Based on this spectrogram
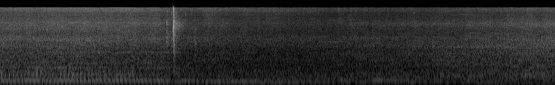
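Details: Yamaha Vixion motorcycle that ran out of oil and died, valves colliding with each other and the piston: engine stumbles and fades, beat faltering and dying instead of holding steady idle; sputtering.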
